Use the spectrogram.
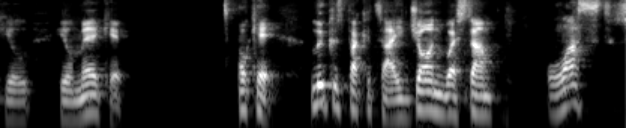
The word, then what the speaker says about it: Paquetá: I think yesterday I was calling him Paquetá, but it's Paquetá. Apparently, I have listened to the Portuguese pronunciation, and the player that might be going the other way, it's been linked.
